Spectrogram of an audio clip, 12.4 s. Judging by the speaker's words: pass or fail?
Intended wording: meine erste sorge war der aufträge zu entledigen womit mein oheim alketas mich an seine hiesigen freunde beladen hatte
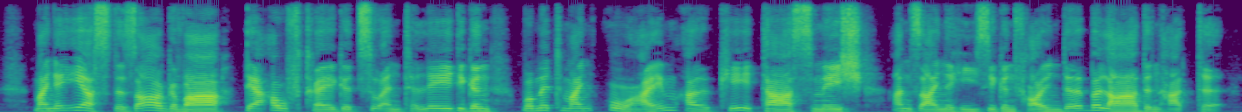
pass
